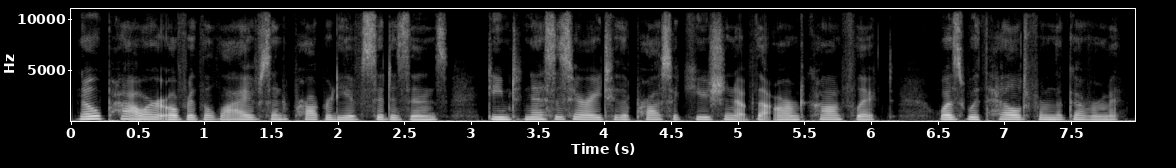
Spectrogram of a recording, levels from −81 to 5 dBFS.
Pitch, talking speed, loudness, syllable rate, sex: 200 Hz, 175 wpm, -21 LUFS, 5.8 syllables/s, female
